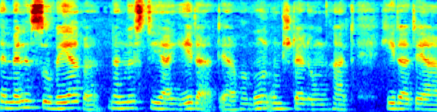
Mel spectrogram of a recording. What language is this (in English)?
German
